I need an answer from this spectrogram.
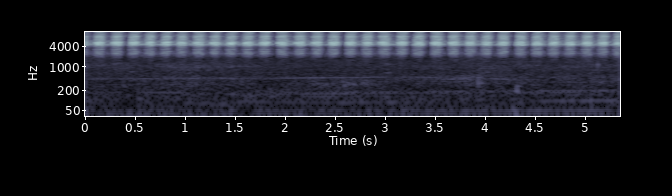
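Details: Tuscany hillside crickets on a summer day in central Italy. High, trilling chirps beat steadily about three times per second, loud and unbroken, with faint low background murmur.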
